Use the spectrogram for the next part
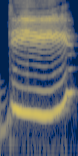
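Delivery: high, loud teacher letter; teacher calls letter. Acted. Teacher calls a letter, high loud. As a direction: call it out crisply.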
